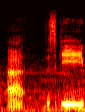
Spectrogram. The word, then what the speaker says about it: Deskeagh: Yeah, the EAGH, I've been told, is pronounced Deskeagh, as in Clonyskeagh, an area in Dublin.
